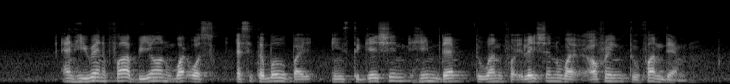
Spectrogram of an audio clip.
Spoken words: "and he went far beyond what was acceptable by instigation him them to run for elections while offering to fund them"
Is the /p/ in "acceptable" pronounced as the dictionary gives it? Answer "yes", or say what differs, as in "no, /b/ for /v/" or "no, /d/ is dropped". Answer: no, /p/ is dropped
